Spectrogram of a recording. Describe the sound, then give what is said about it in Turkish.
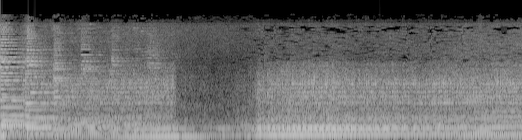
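A small car engine runs along the road with a steady, humming drone that dips briefly midway, then comes back fuller and holds steady to the end. “Şu küçücük arabamın motor gücünü hiçbir araba yetişemez.”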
